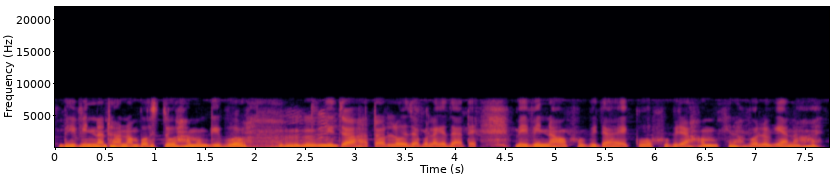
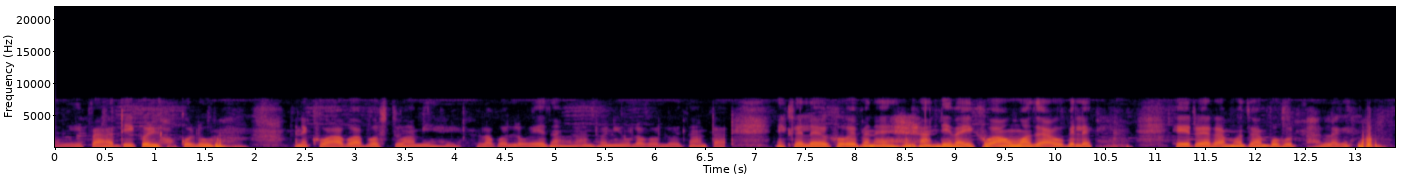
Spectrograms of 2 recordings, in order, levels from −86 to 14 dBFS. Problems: constant background noise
